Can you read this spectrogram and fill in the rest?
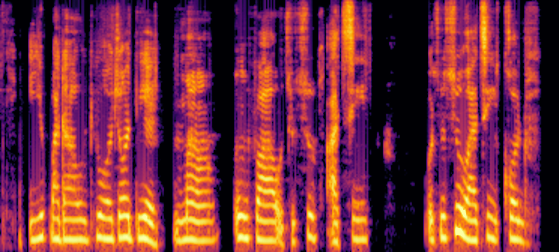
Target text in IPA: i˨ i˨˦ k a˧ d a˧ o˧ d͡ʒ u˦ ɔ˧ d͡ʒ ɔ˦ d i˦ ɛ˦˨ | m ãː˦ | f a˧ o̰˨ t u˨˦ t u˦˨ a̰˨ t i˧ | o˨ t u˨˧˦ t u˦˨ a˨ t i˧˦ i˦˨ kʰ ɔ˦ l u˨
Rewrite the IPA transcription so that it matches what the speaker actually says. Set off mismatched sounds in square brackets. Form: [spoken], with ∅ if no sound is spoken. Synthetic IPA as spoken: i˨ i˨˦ [k͡p] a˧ d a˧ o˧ d͡ʒ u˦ ɔ˧ d͡ʒ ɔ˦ d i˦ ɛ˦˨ | m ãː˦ | f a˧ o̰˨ t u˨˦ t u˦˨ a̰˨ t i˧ | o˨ t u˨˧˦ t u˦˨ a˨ t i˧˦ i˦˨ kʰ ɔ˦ l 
